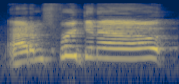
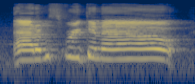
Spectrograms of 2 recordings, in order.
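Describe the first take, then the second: No difference in how they are said.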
